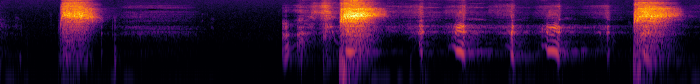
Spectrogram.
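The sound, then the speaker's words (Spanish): A voice imitates the spray puff of an Ambipur automatic air freshener that sprayed every five minutes, with three sharp, breathy hisses spaced out across a few seconds, and brief voiced murmurs and chuckles between the later bursts. “Y luego era una maquinita de esta de Ambipur que cada cinco minutos me.”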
